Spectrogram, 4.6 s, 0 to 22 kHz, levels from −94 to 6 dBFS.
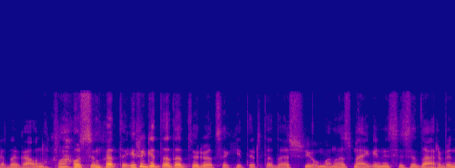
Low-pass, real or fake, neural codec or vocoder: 9.9 kHz; fake; vocoder, 22.05 kHz, 80 mel bands, WaveNeXt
